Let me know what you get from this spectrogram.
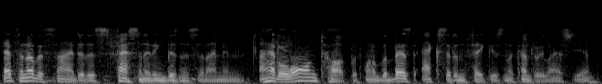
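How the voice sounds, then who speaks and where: An American actor playing a coolly menacing, hard-boiled killer in a deliberate, mock-polite manner in a 1950s radio mystery. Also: male voice, low-pitched, sing-song, slightly rough, full character voice. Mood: cold gloating. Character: cold, confessing killer, male insurance man, coolly menacing. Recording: muffled, dull 1950s radio recording.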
